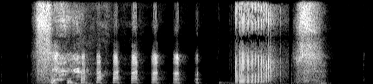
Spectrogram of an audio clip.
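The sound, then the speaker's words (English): A loud fart sound effect: a rapid run of sputtering pops gives way to a longer, buzzy, raspy blast, with nobody talking. “Uh, anyways, uh, yeah, the cows make that noise, and that's why the environment fails.”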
